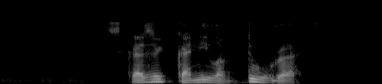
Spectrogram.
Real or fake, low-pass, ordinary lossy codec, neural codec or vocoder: fake; none; none; codec, 16 kHz, 1.1 kbps, Voila-Tokenizer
